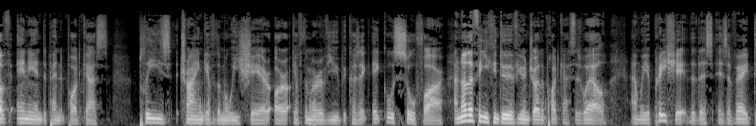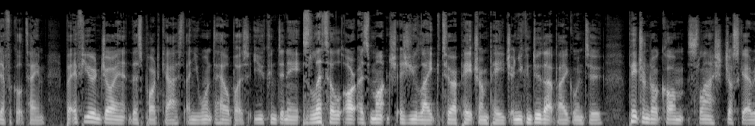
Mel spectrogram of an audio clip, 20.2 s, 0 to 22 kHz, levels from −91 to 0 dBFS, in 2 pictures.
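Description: A speech clip with DAB burbling in five short bursts: 2.20–2.98 s (ending just before "a wee share or"), 3.93–4.20 s, 7.22–7.50 s (between "do if you enjoy" and "as well and we"), 13.34–13.68 s (between "you want to help" and "donate as little or") and 15.82–16.04 s. Weak reception lets bit errors, around half a percent, slip past error correction into the MP2 stream. Corrupted samples put short blips of noise in single sub-bands, and corrupted scale factors make sub-bands leap in level for up to a frame, producing burbling over the speech.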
